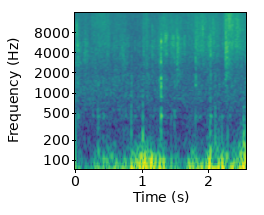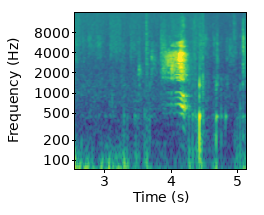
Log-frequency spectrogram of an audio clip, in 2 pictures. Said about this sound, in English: Yet near all of that, we're raising two goats on about 3/4 of an acre.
